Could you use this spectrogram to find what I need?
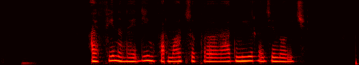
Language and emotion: Russian, neutral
